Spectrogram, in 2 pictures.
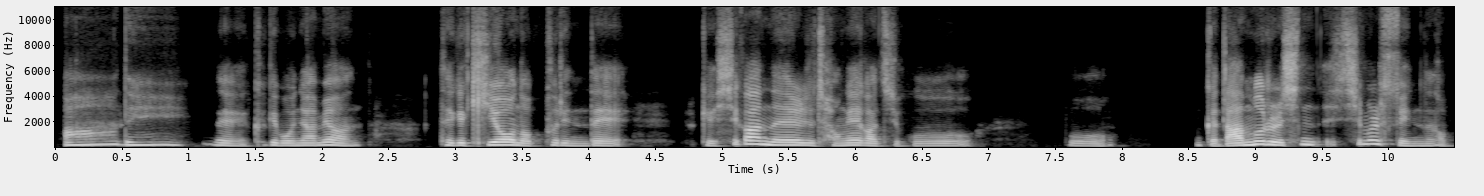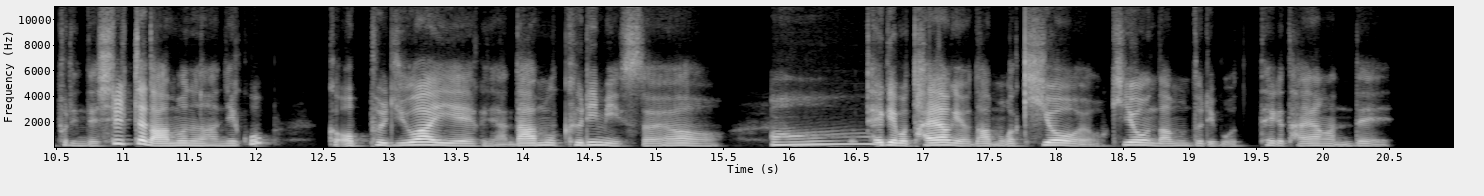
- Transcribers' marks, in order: other background noise
- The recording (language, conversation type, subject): Korean, podcast, 디지털 디톡스는 어떻게 시작하나요?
